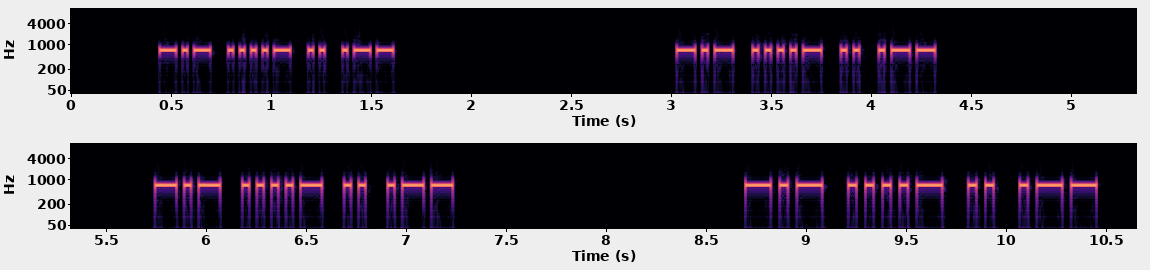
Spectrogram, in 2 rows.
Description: Morse code, heard as a keyed tone, about 34 wpm, 700 Hz. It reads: K4IW K4IW K4IW K4IW
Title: Speed Racing - USA 1x2 Call Signs 28wpm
